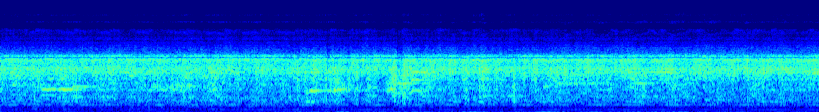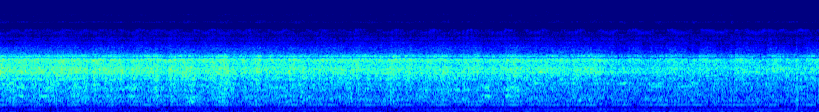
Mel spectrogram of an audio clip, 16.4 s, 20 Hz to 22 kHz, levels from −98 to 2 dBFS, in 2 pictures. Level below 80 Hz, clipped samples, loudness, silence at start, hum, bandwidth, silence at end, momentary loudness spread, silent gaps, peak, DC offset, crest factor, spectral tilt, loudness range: -86 dBFS; under 0.1%; -44 LUFS; 0 s; none; 14.5 kHz; 0 s; 6 LU; none; -28 dBFS; under 0.1%; 18 dB; -0.5 dB/octave; 3 LU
